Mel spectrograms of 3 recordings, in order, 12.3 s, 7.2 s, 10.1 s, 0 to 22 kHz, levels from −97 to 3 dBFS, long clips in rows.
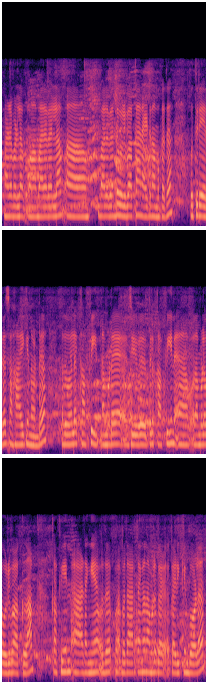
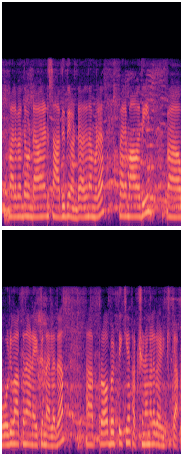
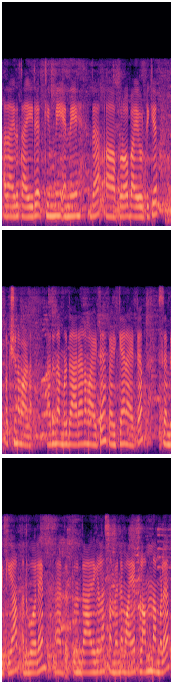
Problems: background sounds at intervals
